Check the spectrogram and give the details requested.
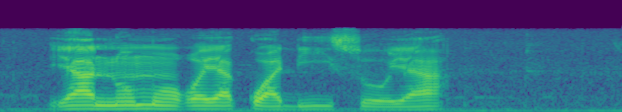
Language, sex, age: Tswana, male, 22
